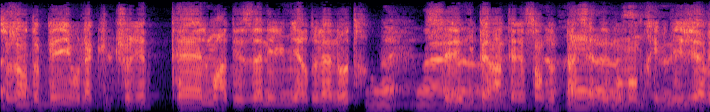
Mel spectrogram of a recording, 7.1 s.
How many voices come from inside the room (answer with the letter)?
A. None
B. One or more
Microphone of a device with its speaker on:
B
